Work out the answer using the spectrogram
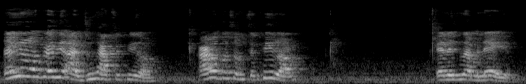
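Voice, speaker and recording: A woman's voice: on the high side, expressive, fairly quick, a bit bright, slight background noise. Slangy woman chatting while she eats, echoey room, mic kinda far off. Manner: laid-back and slangy, talks between bites. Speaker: mukbang vlogger. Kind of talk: casual chat while eating.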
